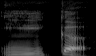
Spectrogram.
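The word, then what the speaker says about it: 一: So, it becomes to the second and the fourth tone together yīgè. But, if you have the word yī alone, it's first tone.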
